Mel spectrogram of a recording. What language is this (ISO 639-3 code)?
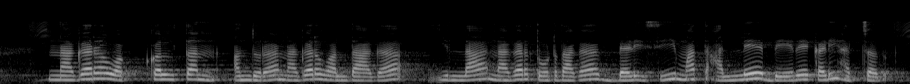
kan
